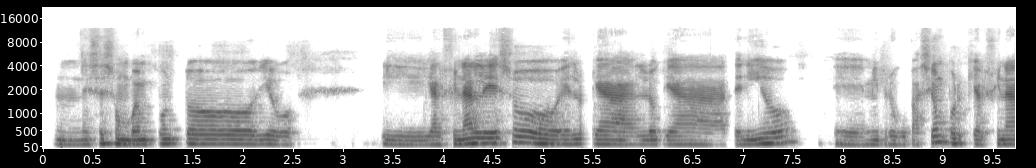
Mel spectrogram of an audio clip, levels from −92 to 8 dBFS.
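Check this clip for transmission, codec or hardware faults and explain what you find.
One transmission fault is audible. From 5.37 to 5.51 s there is a burst of packet loss: 120 ms of speech never arrived, so the receiver stretched and faded the last sound, went silent for 20 ms, then resumed further on.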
